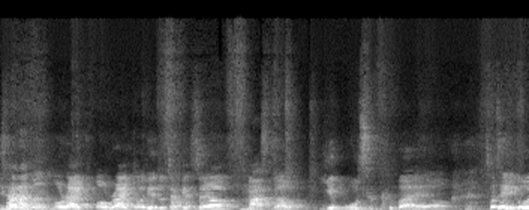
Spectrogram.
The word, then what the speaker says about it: Moscow: 마스카우. 이게 모스크바예요. 선생님 이거 왜 마스카우인데 모스크바라고 하나요? 마스카우는 미국 애들이 영국 애들이 읽는 방법이고 자 러시아어로는 그 도시의 원래 이름이 모스크바의 발음이 가깝대요.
